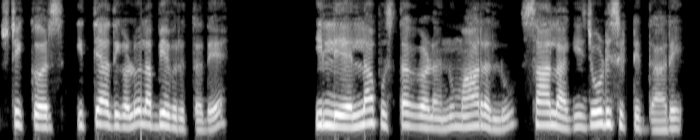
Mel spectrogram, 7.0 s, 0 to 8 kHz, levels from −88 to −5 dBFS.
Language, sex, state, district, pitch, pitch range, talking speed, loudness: Kannada, female, Karnataka, Dakshina Kannada, 215 Hz, 190-230 Hz, 85 wpm, -15 LUFS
